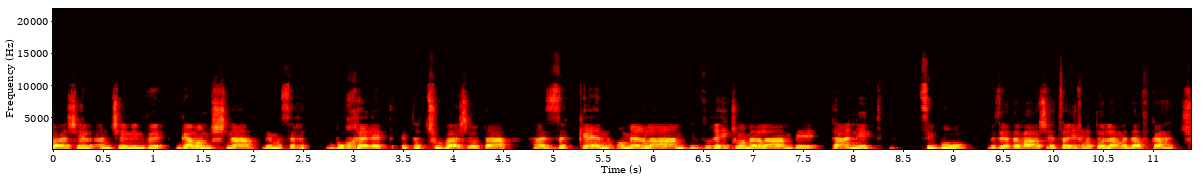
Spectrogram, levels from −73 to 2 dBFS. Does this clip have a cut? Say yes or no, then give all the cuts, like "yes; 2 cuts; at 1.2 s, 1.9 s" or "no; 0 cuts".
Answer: yes; 6 cuts; at 1.2 s, 2.6 s, 4.1 s, 6.8 s, 9.2 s, 10.3 s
